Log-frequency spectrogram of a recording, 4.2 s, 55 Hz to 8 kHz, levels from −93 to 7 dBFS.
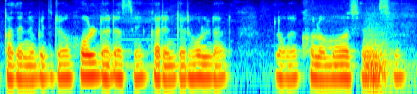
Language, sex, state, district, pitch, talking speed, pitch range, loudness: Bengali, male, Tripura, Unakoti, 135 Hz, 115 wpm, 130-140 Hz, -17 LUFS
